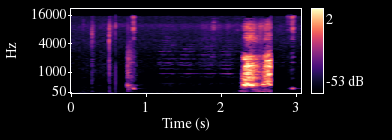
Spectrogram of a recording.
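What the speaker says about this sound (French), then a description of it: "Je sais pas si vous entendrez les chiens sur la vidéo" A dog barks a couple of times amid sparse, faint clicks and a low hum, then gives one short yip at the end.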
